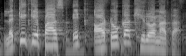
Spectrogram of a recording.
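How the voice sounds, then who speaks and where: A man's voice: high-pitched, sing-song, measured pace, fairly bright tone, soft background music. A man narrating a scripted, children's-style story.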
